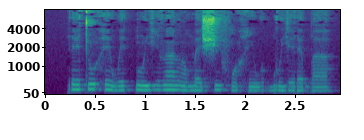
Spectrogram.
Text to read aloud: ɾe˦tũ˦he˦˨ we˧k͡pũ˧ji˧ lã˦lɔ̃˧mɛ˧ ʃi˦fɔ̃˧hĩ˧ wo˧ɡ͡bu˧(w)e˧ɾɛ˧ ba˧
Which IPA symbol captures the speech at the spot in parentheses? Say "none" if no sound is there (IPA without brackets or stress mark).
j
